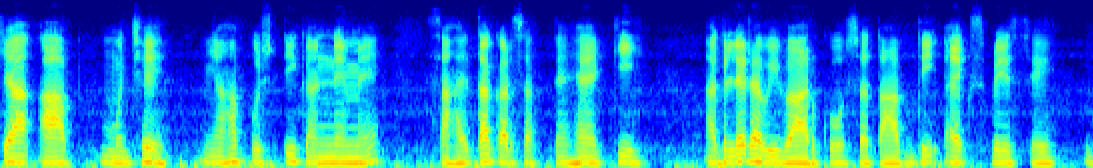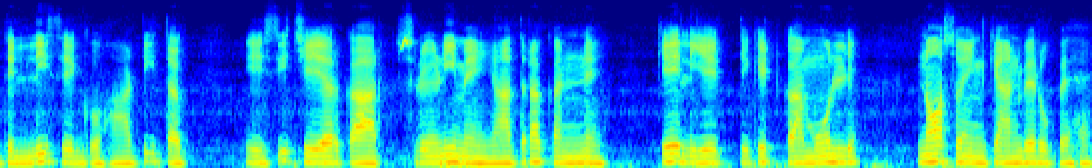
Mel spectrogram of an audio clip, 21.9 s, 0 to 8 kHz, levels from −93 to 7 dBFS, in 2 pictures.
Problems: none marked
